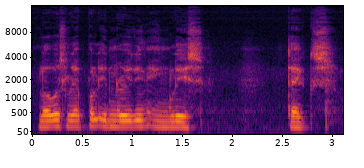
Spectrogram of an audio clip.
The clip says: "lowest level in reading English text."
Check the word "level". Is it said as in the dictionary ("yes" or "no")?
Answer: no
